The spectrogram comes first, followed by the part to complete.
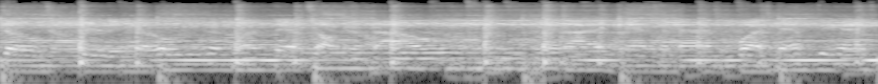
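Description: Live rock band playing: distorted electric guitars, bass guitar and a drum kit keeping a steady beat.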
